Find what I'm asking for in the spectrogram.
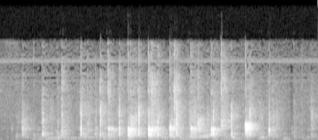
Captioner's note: applause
